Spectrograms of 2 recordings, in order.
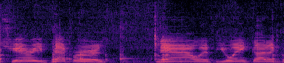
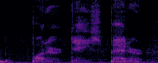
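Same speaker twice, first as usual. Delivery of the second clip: whispered aside; 19 dB quieter than usual. Real, not acted. Cook confides to viewers that butter wins, whispering. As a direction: whisper it like a secret.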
